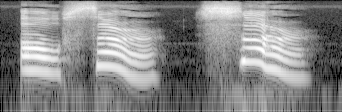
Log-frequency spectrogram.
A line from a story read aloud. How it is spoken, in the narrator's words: Cecil exclaimed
